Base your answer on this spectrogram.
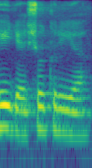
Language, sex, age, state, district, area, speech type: Hindi, male, 30-45, Madhya Pradesh, Jabalpur, urban, spontaneous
